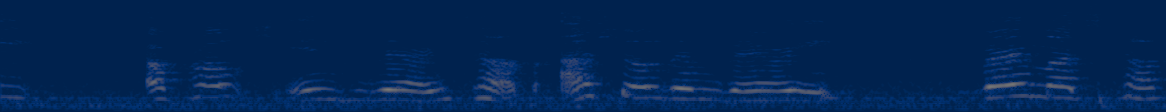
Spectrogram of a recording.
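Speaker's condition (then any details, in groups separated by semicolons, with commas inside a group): Quadriplegic cerebral palsy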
